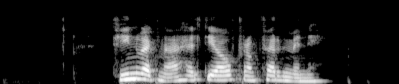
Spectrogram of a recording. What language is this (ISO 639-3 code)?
isl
